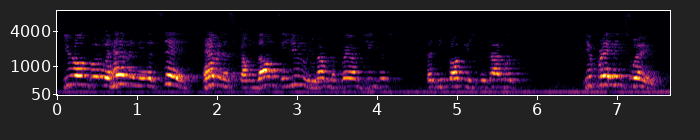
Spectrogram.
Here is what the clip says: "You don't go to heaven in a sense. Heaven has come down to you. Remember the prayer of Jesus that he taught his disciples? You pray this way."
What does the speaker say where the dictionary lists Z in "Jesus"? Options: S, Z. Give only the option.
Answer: Z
